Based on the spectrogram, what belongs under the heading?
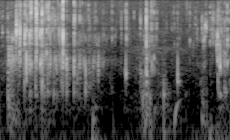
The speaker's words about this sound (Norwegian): Jeg bare skal sørge med å få med litt sånn hellelyd, for jeg syns det så, gjør seg så veldig bra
